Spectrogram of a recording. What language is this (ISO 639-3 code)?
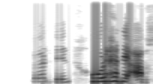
isl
